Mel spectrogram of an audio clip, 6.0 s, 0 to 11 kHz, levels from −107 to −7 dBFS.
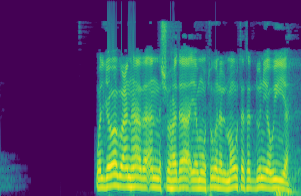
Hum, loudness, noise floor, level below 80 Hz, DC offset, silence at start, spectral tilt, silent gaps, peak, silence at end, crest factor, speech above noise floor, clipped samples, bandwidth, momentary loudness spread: none; -11 LUFS; -64 dBFS; -38 dBFS; under 0.1%; 1.9 s; -7 dB/octave; none; 0 dBFS; 0.1 s; 12 dB; 53 dB; 0.2%; 7.8 kHz; 5 LU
